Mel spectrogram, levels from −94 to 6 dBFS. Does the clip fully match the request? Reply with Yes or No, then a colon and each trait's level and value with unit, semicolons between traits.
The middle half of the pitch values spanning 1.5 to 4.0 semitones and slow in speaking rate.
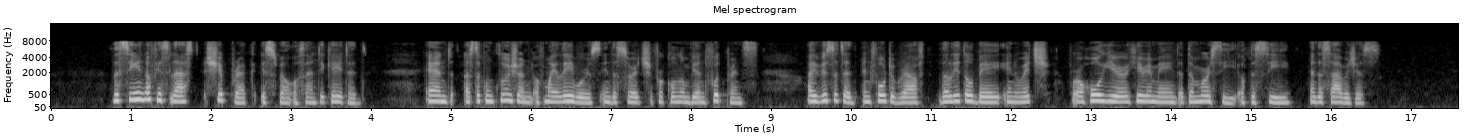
No: average, 3.0 semitones; average, 160 wpm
